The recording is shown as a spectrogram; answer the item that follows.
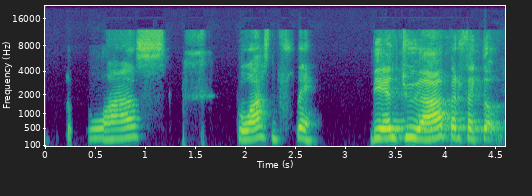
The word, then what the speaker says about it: tu as: Bien, tu as, perfecto. Cuidado que la S no se pronuncia, ¿eh? Ah, Tu as, tú Toi.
